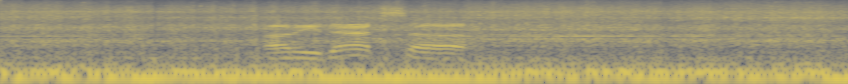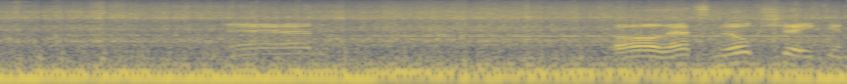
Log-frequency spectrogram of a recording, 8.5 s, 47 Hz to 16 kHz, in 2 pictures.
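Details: Copart 1987 Ford Mustang GT V8 (non-stock engine) idling with oil cap off: heavy, steady deep throb; suspected excessive crankcase blowby, with milky oil under the cap suggesting water mixing with oil.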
